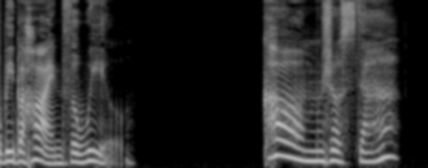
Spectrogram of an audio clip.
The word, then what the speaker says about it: Justin: Come, Justin. She said his name as it was meant to be said, in French. Soft J and long U, emphasis on the second syllable, the N silent, as she knew no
